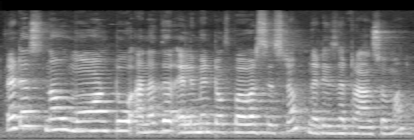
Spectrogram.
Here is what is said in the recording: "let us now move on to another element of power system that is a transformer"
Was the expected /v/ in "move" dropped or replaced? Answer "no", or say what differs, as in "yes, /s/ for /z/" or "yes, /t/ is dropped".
yes, /v/ is dropped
